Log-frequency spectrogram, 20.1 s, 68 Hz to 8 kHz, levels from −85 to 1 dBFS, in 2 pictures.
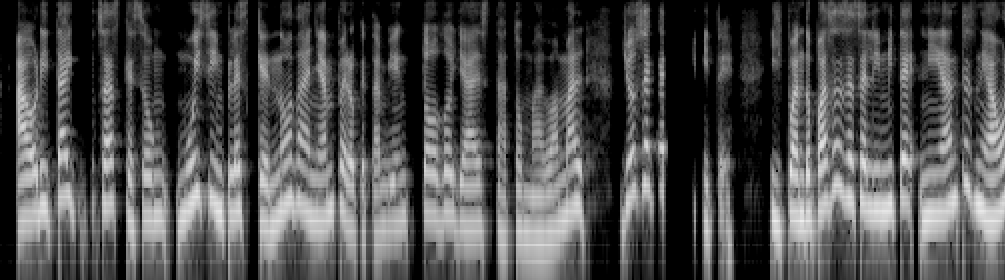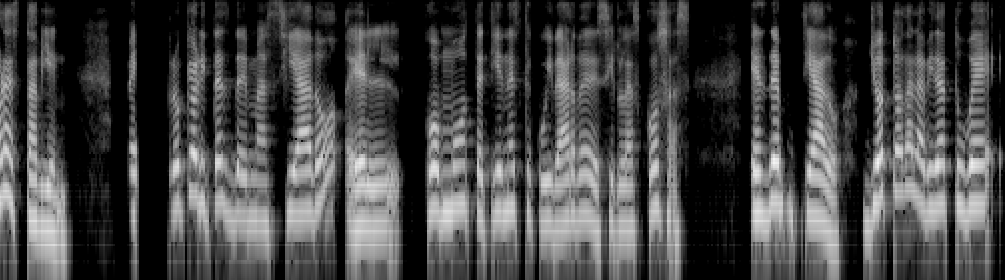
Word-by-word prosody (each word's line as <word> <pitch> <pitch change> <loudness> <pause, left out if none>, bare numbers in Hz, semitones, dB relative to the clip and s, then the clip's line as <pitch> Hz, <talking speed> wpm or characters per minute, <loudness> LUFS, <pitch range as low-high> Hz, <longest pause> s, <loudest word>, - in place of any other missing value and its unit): ahorita 205 +7 +4
hay 225 -9 -3
cosas 240 +2 -1
que 195 -6 -3
son 195 +3 -4
muy 235 +9 +2
simples, 225 -5 0
que 190 -6 -1
no 220 +9 +1
dañan, 215 -4 0
pero 210 -9 0
que 155 - -7
también 175 +5 -6
todo 210 -1 -1
ya 175 -4 -1
está 165 -3 -8
tomado 145 -1 -4
a 155 - -3
mal. 215 +5 +1 0.3
Yo 275 +4 0
sé 335 +2 +2
que 320 -1 -2
es - - -23 0.3
límite, 160 -7 -8 0.3
y 185 -4 0
cuando 200 0 +5
pasas 275 +8 +4
ese 260 -2 +4
límite, 230 +3 +3
ni 205 +3 +1
antes 265 +8 0
ni 235 -5 +4
ahora 225 +11 +5
está 195 -8 0
bien. 155 -6 -2 0.6
Pero 210 -1 -3 0.3
creo 235 0 -2
que 300 - -1
ahorita 255 -2 +2
es 230 -6 -6
demasiado 205 - -2
el 170 +1 +1 0.2
cómo 225 +2 +1
te 205 -4 -3
tienes 215 +3 -3
que 210 - -11
cuidar 180 +2 -1
de 200 - -4
decir 175 0 -5
las 165 -1 -5
cosas, 195 -5 -5 0.6
es 210 -2 +3
demasiado. 200 - +3 0.2
Yo 250 +11 +4
toda 310 +1 0
la 265 -4 0
vida 235 +2 +2
tuve 240 0 +2
210 Hz, 175 wpm, -21 LUFS, 180-240 Hz, 0.6 s, cuando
